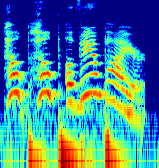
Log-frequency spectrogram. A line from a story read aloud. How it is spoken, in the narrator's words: screamed and yelled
